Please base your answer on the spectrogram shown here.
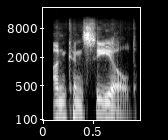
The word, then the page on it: unconcealed: American English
